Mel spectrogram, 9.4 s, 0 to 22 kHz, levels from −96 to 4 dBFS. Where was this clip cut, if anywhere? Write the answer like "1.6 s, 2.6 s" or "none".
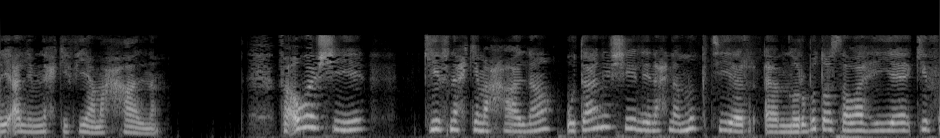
none

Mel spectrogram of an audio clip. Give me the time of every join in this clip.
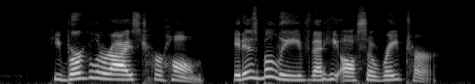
2.2 s

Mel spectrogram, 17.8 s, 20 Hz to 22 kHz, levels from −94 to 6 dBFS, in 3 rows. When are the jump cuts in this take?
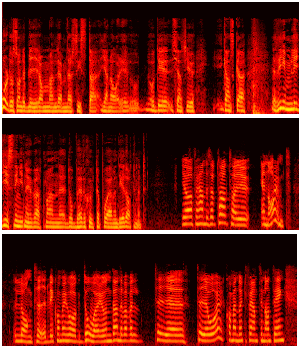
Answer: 6.3 s

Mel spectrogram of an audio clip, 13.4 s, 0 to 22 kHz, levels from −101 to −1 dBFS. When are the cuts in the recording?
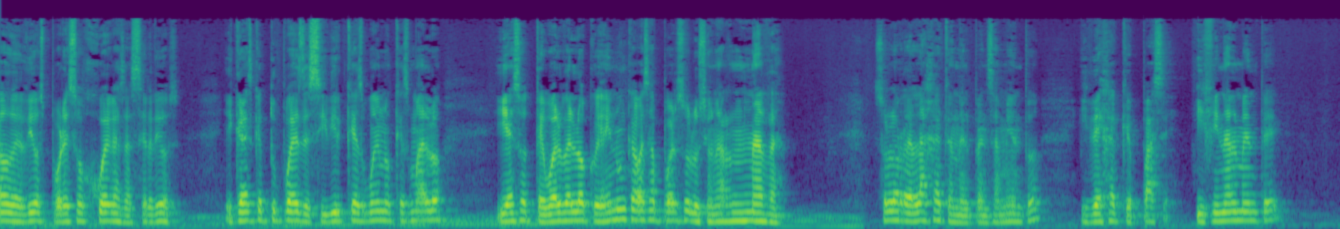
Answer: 8.6 s, 11.9 s

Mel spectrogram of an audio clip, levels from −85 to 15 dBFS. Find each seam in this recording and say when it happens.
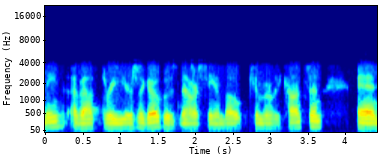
none

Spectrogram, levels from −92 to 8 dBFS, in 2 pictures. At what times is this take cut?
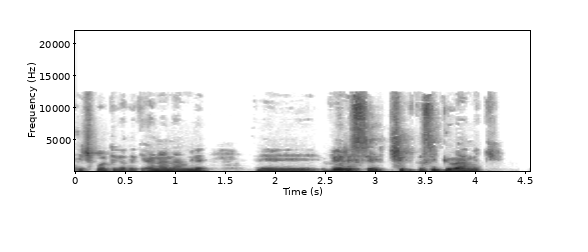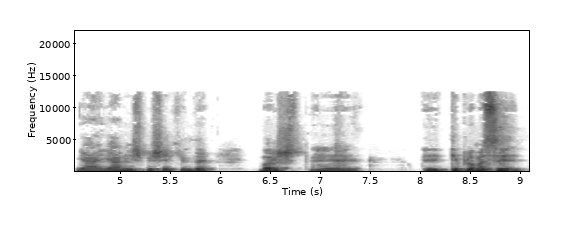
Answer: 4.4 s, 6.8 s

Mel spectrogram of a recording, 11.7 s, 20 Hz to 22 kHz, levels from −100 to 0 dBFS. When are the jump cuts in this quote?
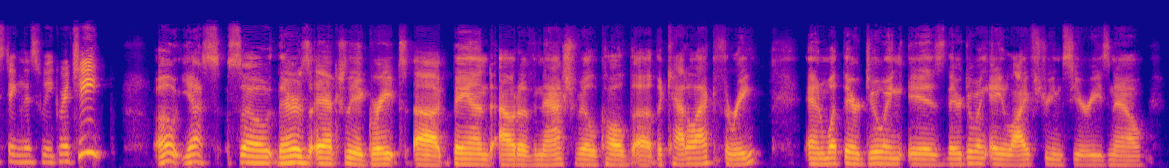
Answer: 4.4 s

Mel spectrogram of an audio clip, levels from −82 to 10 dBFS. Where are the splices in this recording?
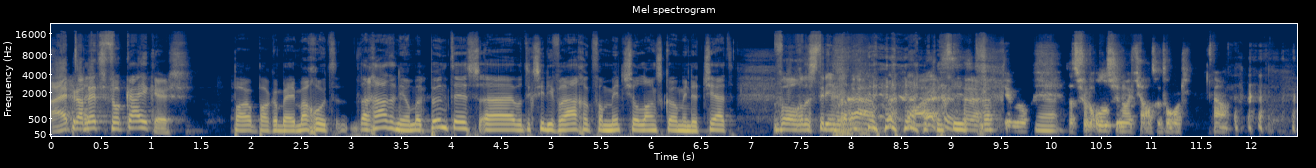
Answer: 1.8 s, 7.2 s, 9.5 s

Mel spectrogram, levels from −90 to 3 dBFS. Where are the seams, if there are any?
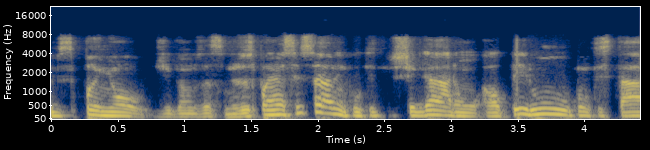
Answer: none

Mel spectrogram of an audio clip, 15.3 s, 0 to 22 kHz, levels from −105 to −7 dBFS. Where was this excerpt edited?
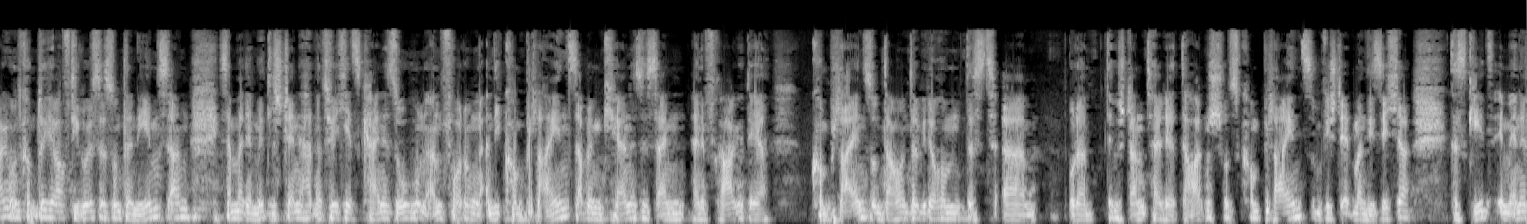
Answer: none

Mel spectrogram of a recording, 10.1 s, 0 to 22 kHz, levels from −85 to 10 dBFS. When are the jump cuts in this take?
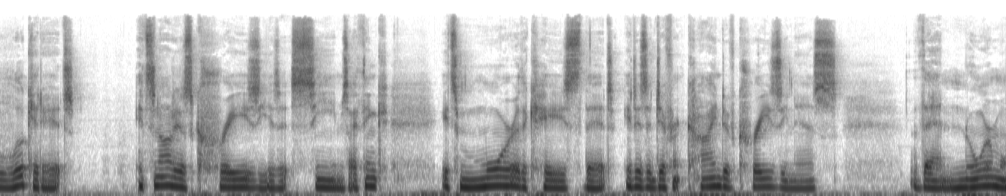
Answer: none

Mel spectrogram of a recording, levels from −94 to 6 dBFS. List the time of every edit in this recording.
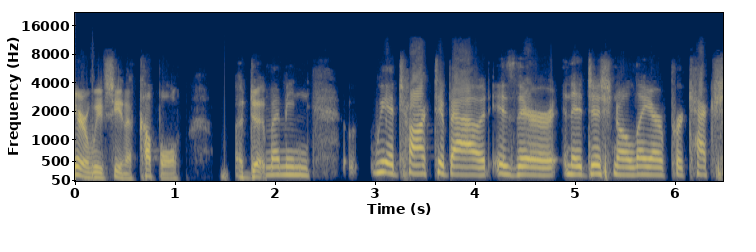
1.9 s

